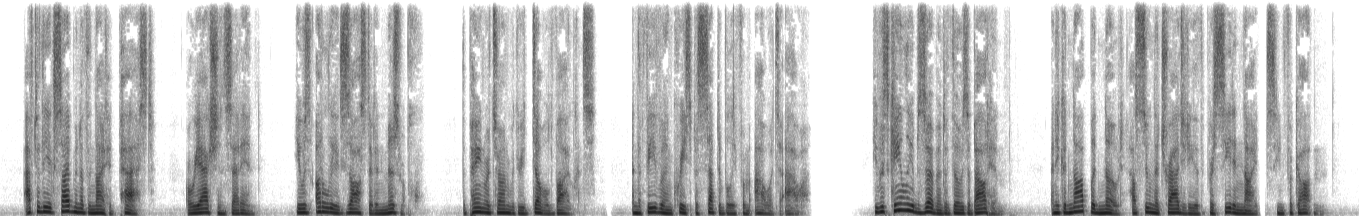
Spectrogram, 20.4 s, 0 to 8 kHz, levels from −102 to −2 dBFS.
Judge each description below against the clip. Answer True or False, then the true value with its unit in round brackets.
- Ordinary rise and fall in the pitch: True (4.7 semitones)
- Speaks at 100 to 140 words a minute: False (170 wpm)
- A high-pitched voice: False (125 Hz)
